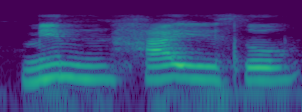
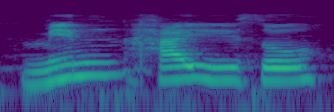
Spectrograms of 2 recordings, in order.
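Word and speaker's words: مِنْ حَيْثُ: Seperti contohnya ini, nun sukun ketemu dengan ha, harus jelas. Min, ha, ya. Jelas ini min, ini ha. Jadi membacanya seperti wujud aslinya. Min haitsu, ini ya. Min haitsu.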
